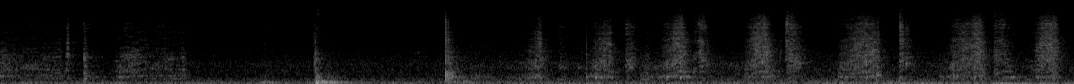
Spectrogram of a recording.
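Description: Knife carving a chilled square cake, producing repeated rasping, scraping strokes in an irregular rhythm with a couple of sharp knocks, close and fairly quiet with no speech.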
